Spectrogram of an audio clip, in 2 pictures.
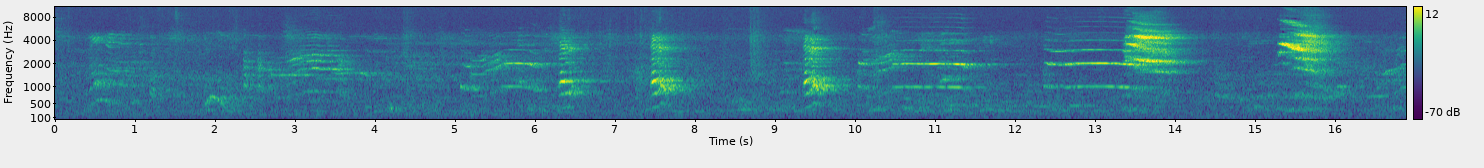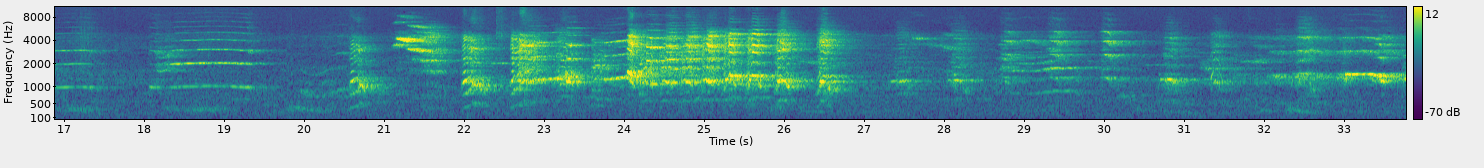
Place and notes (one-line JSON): {"title": "Les Sables-d'Olonne, France - Seagulls nest on the church", "date": "2016-06-20 17:12:00", "description": "Ici les goelands ont élu domicile sur l'église.\nPrise de son depuis la rue, quelques passants.\nThere was some seagulls nest above the church, recorded by the street, some peoples.\n/zoom h4n intern xy mic", "latitude": "46.50", "longitude": "-1.79", "altitude": "11", "timezone": "GMT+1"}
